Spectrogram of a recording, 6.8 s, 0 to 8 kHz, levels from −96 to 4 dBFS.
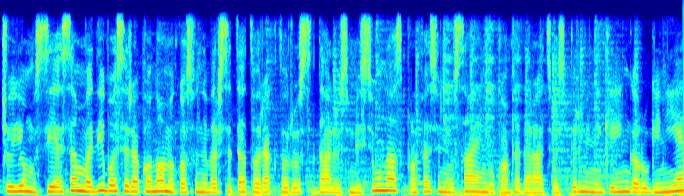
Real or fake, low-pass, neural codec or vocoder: real; 7.2 kHz; none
